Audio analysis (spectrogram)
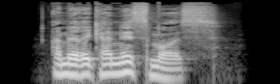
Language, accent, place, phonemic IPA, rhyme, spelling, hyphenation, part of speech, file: German, Germany, Berlin, /aˌmeʁikaˈnɪsmʊs/, -ɪsmʊs, Amerikanismus, Ame‧ri‧ka‧nis‧mus, noun, De-Amerikanismus.ogg
- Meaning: Americanism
